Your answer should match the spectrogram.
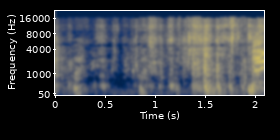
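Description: A calf drinking milk, played back from a video, gives wet slurps, snorts and snuffling gulps that grow denser and louder toward the end.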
